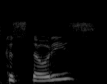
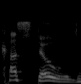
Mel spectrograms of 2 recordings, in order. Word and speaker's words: Custodes: custos bricky right I I think it's custodies custodies you said custodes when I saw it because it's like it's spelled kind of funny right it is funny it's c-u-s-t-o-d-e-s which I don't understand why it would sound like custodes but I think with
